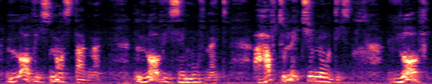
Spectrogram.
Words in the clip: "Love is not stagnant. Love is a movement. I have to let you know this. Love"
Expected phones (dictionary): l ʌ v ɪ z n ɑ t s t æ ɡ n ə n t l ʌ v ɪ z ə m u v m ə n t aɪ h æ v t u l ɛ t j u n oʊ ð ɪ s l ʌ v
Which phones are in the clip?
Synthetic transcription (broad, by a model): l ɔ v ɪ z n ɑ t s t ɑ ɡ n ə t l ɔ v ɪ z ə m u v m ə n t aɪ h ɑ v t u l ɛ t j u n oʊ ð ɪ s l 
